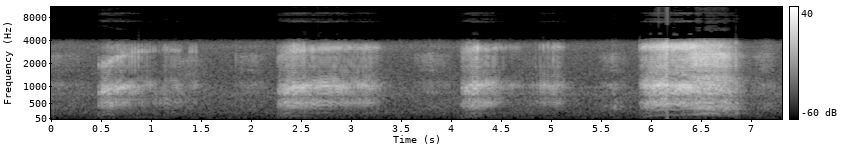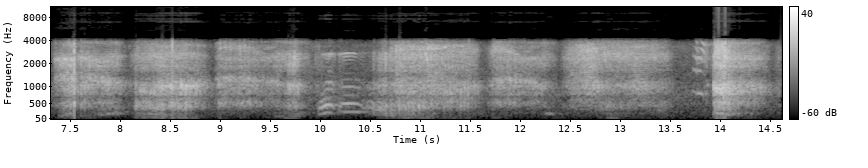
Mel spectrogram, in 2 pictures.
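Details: Male with severe sleep apnea snoring, reaching out in his sleep: repeated rough, rattling breathing noises with some snorting, loud snoring.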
